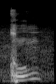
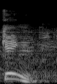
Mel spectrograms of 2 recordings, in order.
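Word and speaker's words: Küng: of it n so as English speakers you are drawn to saying Kung he says himself it's pronounced King which makes it easier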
